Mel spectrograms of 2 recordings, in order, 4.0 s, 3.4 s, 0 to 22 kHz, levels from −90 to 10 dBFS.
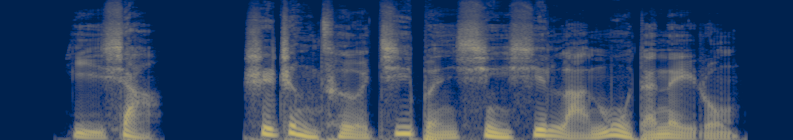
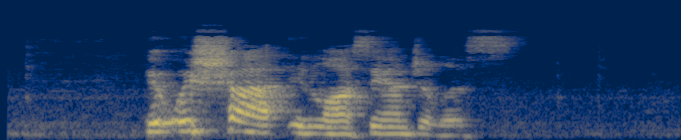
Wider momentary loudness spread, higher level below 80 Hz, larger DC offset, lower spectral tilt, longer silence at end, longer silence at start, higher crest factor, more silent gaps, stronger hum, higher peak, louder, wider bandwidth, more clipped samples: second, 12 LU vs 15 LU; first, -36 dBFS vs -66 dBFS; neither; first, -5.5 dB/octave vs -4 dB/octave; second, 0.3 s vs 1.1 s; second, 0.35 s vs 0.75 s; about the same, 16 dB vs 18 dB; neither; neither; about the same, -4 dBFS vs -2 dBFS; second, -21 LUFS vs -16 LUFS; first, over 20 kHz vs 9.2 kHz; neither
